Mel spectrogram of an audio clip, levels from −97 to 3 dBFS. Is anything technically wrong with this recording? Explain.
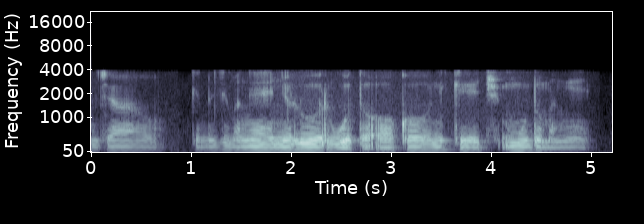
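Yes. From 0.86 to 1.0 s, just before "kendo jii", the room background turns into a flat, featureless hiss about 4 dB quieter. Comfort noise in place of the background is the likely cause: the sender paused during silence and the receiver filled the gap with synthetic noise. The same thing happens from 5.08 s to the end, this time about 8 dB quieter.

Between 2.06 and 4.2 s, the level sinks by about 4 dB, and the voice and room noise drop together. This is automatic gain falling: the gain control judged the input too loud, or its background noise too strong, and gradually turned it down.

Nothing is heard above 4 kHz, which fits the call path's G.711 mu-law coding at 64 kbps.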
